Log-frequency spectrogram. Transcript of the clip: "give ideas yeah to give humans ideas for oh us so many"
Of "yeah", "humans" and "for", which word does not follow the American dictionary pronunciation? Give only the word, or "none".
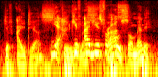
humans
